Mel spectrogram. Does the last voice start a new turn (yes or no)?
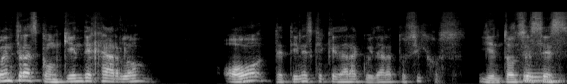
no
